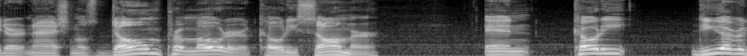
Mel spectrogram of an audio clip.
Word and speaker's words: Sommer: I get Sommer. I get Somner. I get different versions. Most people don't read my last name and think it's pronounced like the season, but it is.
